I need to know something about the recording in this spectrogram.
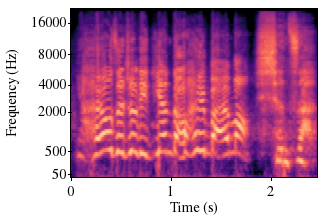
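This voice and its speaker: Brief: a defiant daughter, very high bright voice, scornful and sharp. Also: female voice, lively intonation, quick pace, exaggerated voice. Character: defiant young immortal-sect daughter, fierce, accusing. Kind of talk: dubbed costume drama acting.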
